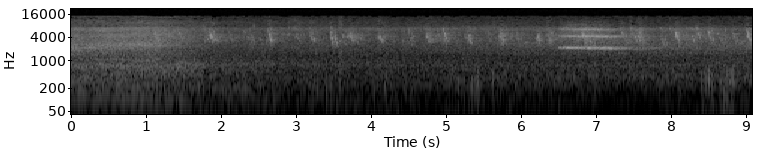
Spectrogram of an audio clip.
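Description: Small birds chirping in short, repeated high calls among trees, while a passing motor vehicle's engine fades out in the first second and a half. A brief, steady high whistle-like tone sounds about seven seconds in.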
